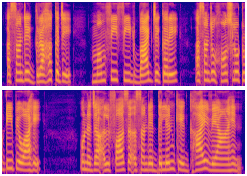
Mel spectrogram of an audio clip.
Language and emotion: Sindhi, sad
